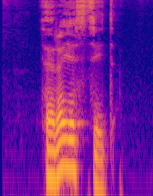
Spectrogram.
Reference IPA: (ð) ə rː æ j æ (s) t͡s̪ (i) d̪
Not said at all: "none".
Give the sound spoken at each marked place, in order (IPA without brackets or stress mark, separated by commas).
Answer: θ, s, i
